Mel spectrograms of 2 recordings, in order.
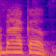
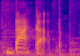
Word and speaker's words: backup: important hey yes yes you have to say backup Backup backup yeah so both words are stressed at about the same level hey mhm back up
